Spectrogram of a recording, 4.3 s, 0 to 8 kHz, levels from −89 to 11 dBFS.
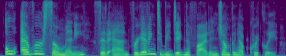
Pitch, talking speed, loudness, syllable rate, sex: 245 Hz, 195 wpm, -19 LUFS, 5.8 syllables/s, female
